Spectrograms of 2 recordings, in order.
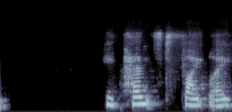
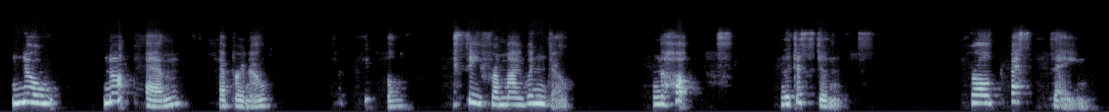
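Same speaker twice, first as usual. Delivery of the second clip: put-on boy's voice; 3 semitones higher than usual. A narrator's reading. Boy explaining to father.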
